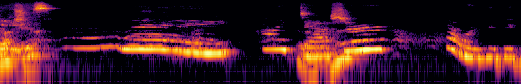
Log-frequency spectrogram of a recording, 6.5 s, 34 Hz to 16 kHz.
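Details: Five-day-old Labrador Retriever puppies from a litter of eight (five males, three females) born October 15, 2023 to their mother Belle, indoors on a live puppy cam; drawn-out, high, nasal whining cries that slide downward, in three bouts with short pauses.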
